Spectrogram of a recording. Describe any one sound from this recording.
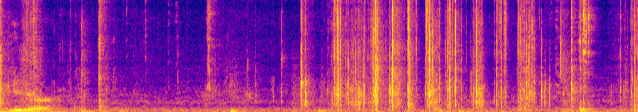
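A foil packet crinkles and rustles in a hand close by.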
